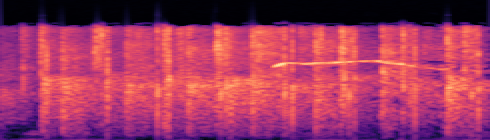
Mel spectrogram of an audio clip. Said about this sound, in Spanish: Muy bien, chicos, un aplauso para ustedes, por favor.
